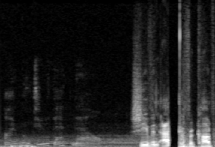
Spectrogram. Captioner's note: car doors whirring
